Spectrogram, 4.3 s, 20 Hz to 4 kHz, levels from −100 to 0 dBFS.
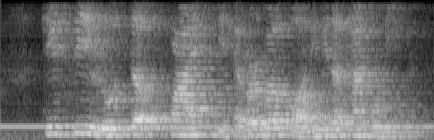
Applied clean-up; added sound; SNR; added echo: none; Telephone; 14 dB; reverberation time 1.2 s.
